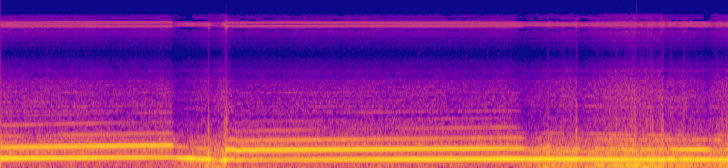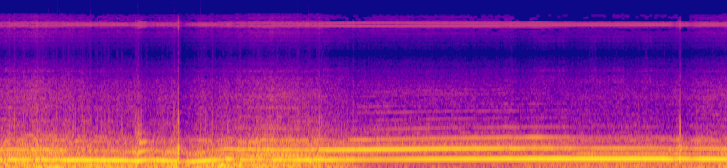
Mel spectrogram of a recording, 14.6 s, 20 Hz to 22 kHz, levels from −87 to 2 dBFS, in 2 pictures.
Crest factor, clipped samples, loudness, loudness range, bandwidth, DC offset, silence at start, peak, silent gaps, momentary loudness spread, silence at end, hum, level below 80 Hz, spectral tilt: 8 dB; 0.1%; -9 LUFS; 2 LU; 13.5 kHz; under 0.1%; 0 s; 0 dBFS; none; 4 LU; 0 s; none; -22 dBFS; -10 dB/octave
